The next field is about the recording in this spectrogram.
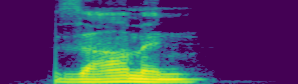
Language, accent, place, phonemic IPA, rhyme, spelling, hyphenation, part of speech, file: German, Germany, Berlin, /ˈzaːmən/, -aːmən, Samen, Sa‧men, noun, De-Samen.ogg
- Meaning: 1. seed, grain 2. semen, sperm 3. offspring 4. inflection of Same (“Sami person”) 5. inflection of Same (“Sami person”): genitive/dative/accusative singular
